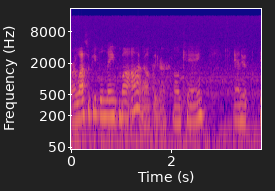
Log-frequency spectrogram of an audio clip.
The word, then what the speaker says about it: Maat: So Maat, pronounced Maat, corresponds to the faculty within man wherein is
